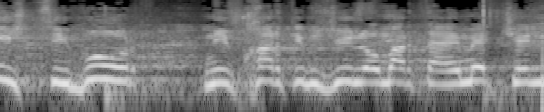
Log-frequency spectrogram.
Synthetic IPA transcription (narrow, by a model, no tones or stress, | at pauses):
iʃt͡sibuɾ | nifχaɾt̪ibzilomɐɾt̪ajmet͡ʃʰel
